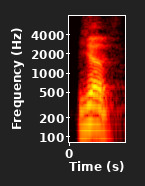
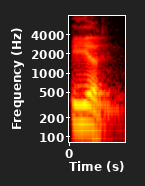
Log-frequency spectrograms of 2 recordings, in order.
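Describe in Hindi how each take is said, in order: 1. शब्द की शुरुआत छोटे y sound से होती है। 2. शब्द की शुरुआत लंबे ee vowel से होती है। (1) "इसको पढ़ा जाता है यर।" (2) "और हम लोग क्या पढ़ते हैं? ईयर। ईयर नहीं होता"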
